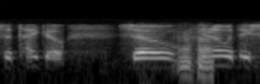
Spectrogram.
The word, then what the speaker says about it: Tycho: He pronounced it all his life Tico when it was short. And we pronounced it Tycho. The rest of the family pronounced it Tycho.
